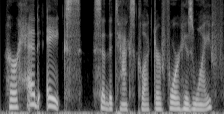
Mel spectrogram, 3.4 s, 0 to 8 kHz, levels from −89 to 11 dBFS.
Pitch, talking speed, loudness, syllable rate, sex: 160 Hz, 180 wpm, -19 LUFS, 4.6 syllables/s, female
